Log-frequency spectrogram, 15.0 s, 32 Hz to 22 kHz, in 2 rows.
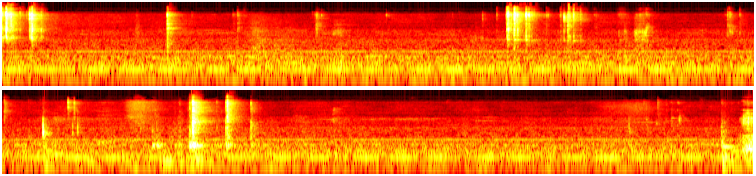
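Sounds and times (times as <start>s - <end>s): shells cracking and clicking: 0.0s - 0.5s, 4.8s - 5.9s
faint steady hum: 0.0s - 15.0s.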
